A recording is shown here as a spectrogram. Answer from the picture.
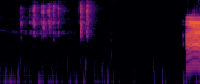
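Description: A few soft keystrokes on a computer keyboard in the first second, typing a short word and pressing Enter.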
